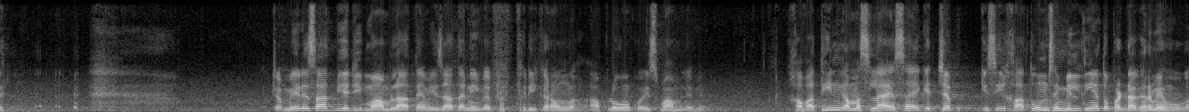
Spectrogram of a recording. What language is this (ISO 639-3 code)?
urd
